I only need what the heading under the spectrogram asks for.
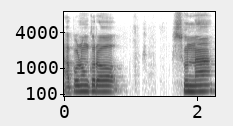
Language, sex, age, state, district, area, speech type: Odia, male, 30-45, Odisha, Nuapada, urban, spontaneous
